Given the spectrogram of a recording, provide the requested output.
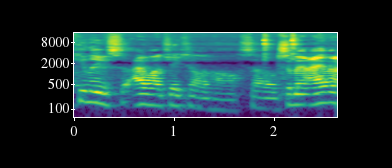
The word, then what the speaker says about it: Gyllenhaal: Gyllenhaal. Gyllenhaal. It's a soft G. I think it's Gyllenhaal. Gyllenhaal, maybe? Like Gilliam. Like Geely? Like Geely, maybe. I like that.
